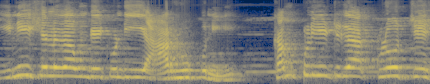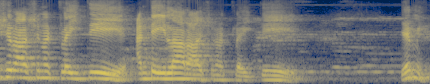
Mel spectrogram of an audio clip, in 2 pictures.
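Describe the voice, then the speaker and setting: In a reverberant room, a woman with a high-pitched voice teaches a shorthand classroom lesson. She quizzes her listeners with questions and then answers them herself.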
